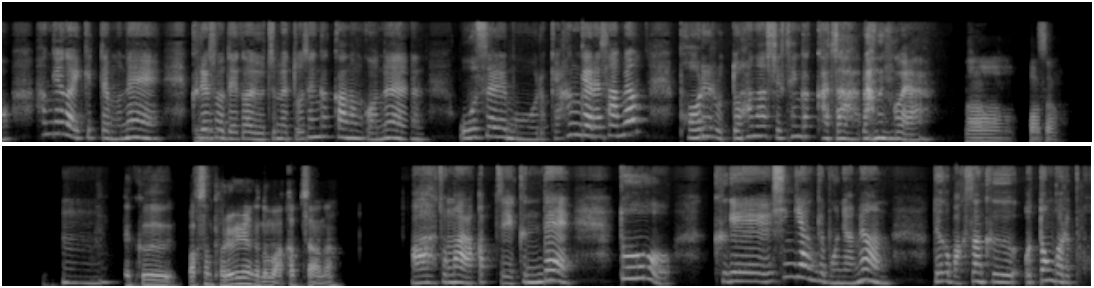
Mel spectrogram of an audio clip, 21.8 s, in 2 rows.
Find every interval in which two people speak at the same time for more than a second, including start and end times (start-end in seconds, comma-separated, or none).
none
